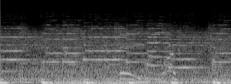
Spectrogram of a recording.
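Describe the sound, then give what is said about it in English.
A car drives along with a steady, low engine rumble that pulses gently, a faint tonal hum above it and a brief muffled voice in the background. “But finding a piece of machinery that could be anywhere between Washington and Florida is a nearly impossible job, even for this bionic man who drives his car now in the direction of his home.”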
